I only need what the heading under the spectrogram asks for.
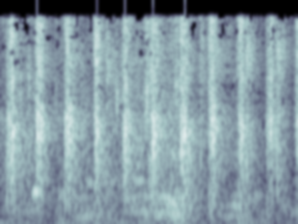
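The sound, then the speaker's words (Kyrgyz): Applause rings out at an event honouring people with disabilities. It is a loud, rhythmic beat of clapping bursts that repeat about three times a second and hold steady throughout. “Мына ушундай шатырата кол чабуулар”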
